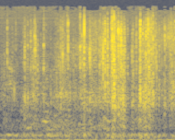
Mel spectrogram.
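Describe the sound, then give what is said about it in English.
Wrapping paper crinkles and rustles continuously with crisp, irregular crackles and a brief tearing rip, quiet, and no voices. “It's nice wrapping paper.”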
